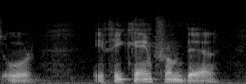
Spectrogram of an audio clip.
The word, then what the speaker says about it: Ur: from a city called Ur or eres many people pronounce it but the true pronunciation is or if he came from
